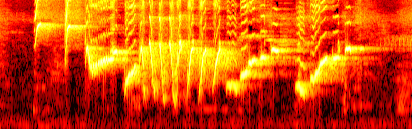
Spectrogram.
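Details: White-rumped shama, Borneo type, in a daily training song for silent shamas: two sharp high notes, then a fast run of descending slurred whistles and buzzy trills, ending in rising warbled phrases.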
